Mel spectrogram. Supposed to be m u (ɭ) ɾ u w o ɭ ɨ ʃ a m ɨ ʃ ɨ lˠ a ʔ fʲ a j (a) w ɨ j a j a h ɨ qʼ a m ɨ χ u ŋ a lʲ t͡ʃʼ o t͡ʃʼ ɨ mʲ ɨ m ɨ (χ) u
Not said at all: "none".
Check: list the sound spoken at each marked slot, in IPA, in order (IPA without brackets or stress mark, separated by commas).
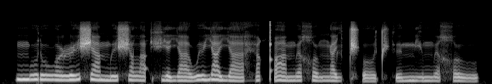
none, a, χ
